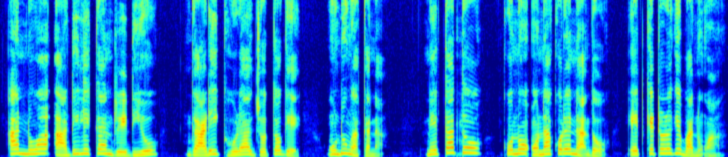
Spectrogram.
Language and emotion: Santali, neutral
